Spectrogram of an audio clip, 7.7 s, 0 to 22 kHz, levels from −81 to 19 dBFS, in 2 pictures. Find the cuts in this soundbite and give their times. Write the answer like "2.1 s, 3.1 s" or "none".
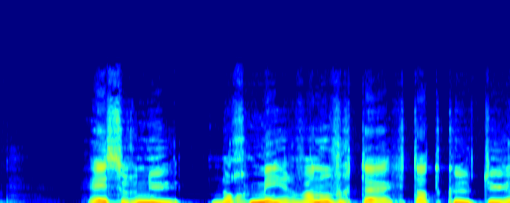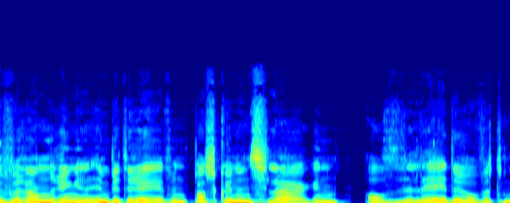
6.4 s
